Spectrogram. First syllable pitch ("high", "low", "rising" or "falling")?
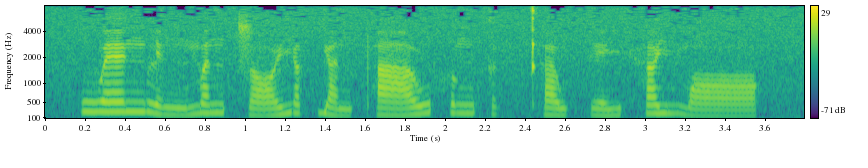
high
